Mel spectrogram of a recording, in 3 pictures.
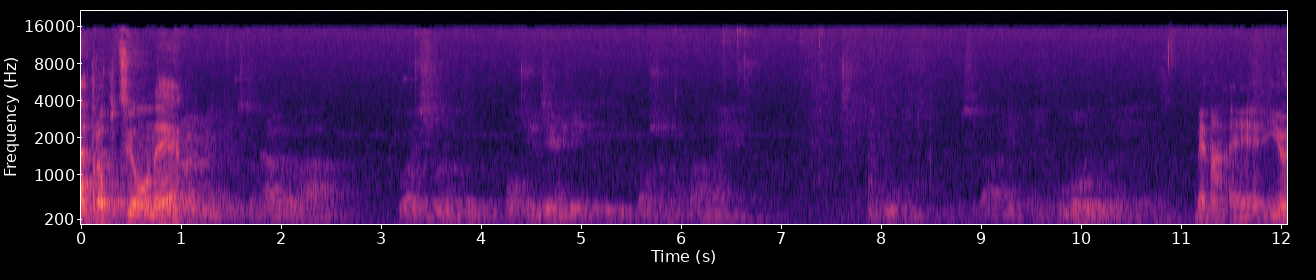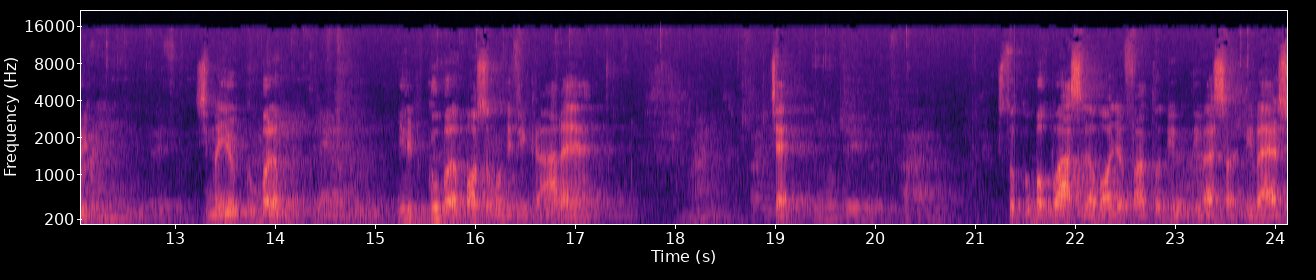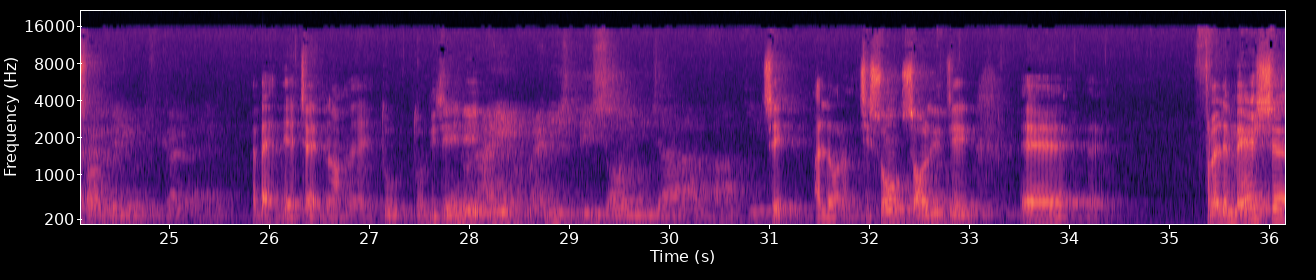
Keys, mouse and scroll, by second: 0.4 scroll up 1, 1.0 scroll down 1, 12.4 click, 14.0 middle click, 15.0 scroll up 1, 18.2 KP_4, 19.5 shift+click, 23.9 click, 24.7 Tab, 25.9 scroll down 1, 26.4-34.0 middle drag, 32.2 shift+s, 33.4 Escape, 34.0 shift+a.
